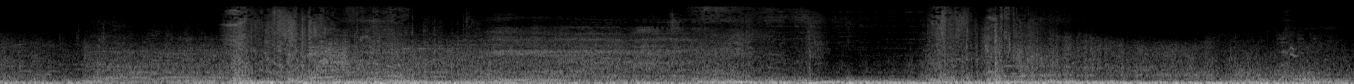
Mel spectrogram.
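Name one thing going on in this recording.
Spells crackle and blast loudly during a fight.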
